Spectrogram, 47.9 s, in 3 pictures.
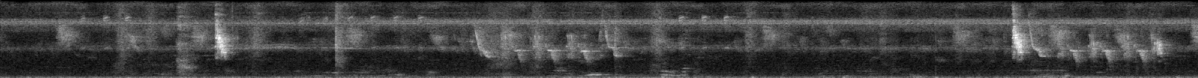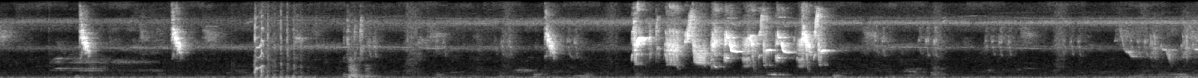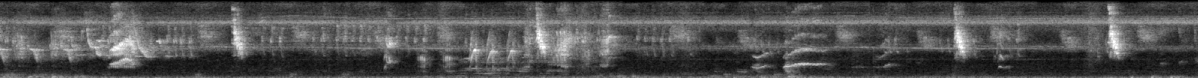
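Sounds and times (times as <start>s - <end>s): high insect drone: 0.0s - 47.9s
small birds chirping: 19.3s - 22.0s, 31.0s - 47.9s.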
